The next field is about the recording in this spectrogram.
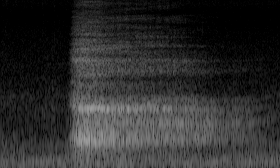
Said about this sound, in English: the physical thing I could do was I could take a deep breath. Just stop and go,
